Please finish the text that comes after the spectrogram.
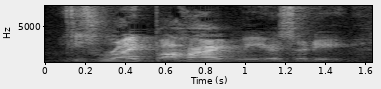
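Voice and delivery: low menacing character voice, fading to a murmur; Arbiter voice. Acted. Streamer redoing the line for chat in the Arbiter voice, low and ominous. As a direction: growl it like the Arbiter. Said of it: "I'll do it in the Arbiter voice".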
